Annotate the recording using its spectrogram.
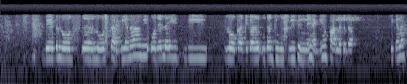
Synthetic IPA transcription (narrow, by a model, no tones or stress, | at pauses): ʋeːʈloːzloːzkəɾd̪iːɛːnãːʋiːʔoːd̪eːləiːʋiː | loːkəd͡ʒkəlʊd̪ãːd͡ʒuːsʋiːpʰɪnːeːɦɛːɡeɛ̃ːpaːləkd̪aː | ʈʰiːkɦɛːnaː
